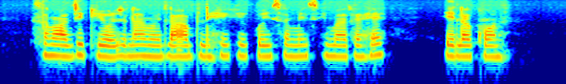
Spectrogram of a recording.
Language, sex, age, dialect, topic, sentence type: Chhattisgarhi, female, 56-60, Northern/Bhandar, banking, question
